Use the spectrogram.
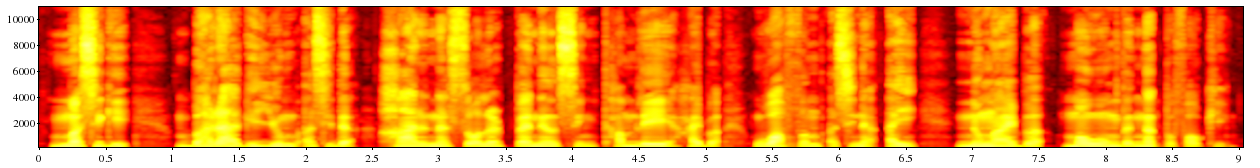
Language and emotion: Manipuri, surprised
